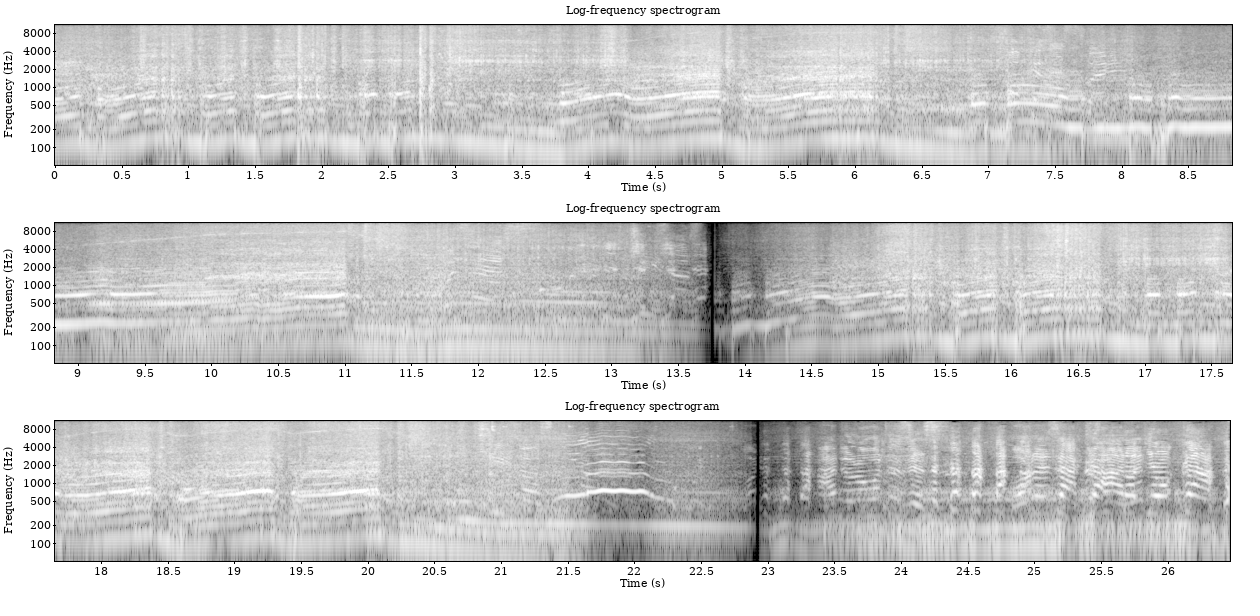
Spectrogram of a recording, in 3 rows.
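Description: Turbocharged, bridgeport-ported 20B three-rotor rotary engine in a first-generation RX-7, heard from inside the cabin, pulling hard: its pitch climbs and drops back again and again as it runs up through the gears. The sound cuts out abruptly twice, about 14 and 23 seconds in.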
